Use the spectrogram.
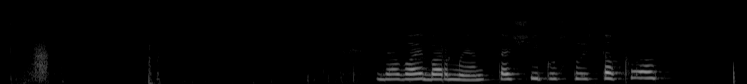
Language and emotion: Russian, sad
